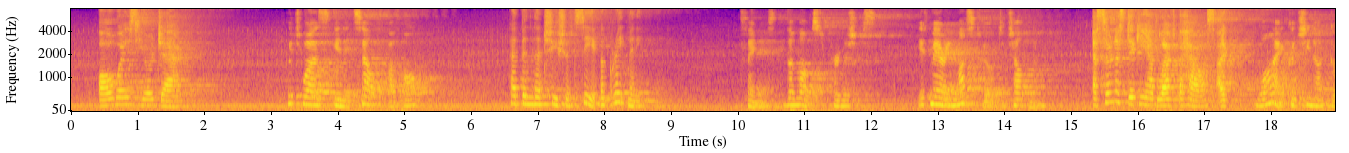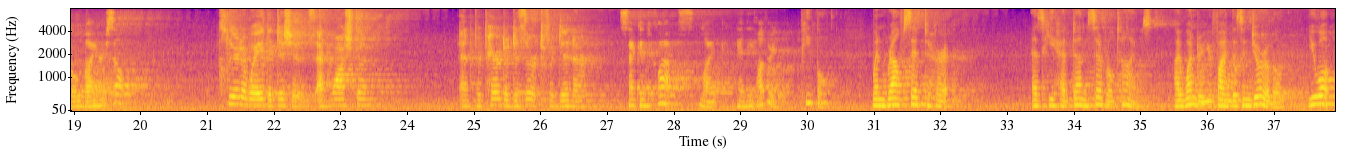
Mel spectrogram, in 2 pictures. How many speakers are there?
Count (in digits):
3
